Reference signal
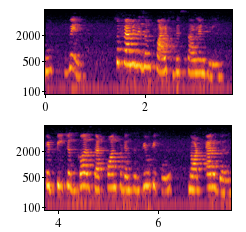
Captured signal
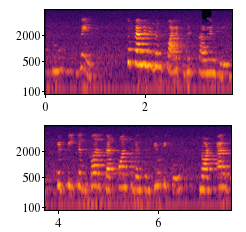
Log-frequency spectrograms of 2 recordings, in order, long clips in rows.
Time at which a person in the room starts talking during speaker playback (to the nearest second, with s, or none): none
